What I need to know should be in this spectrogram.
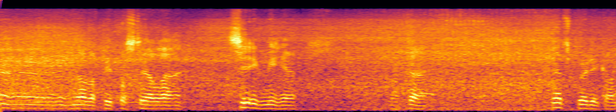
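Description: A motor scooter rides past.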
